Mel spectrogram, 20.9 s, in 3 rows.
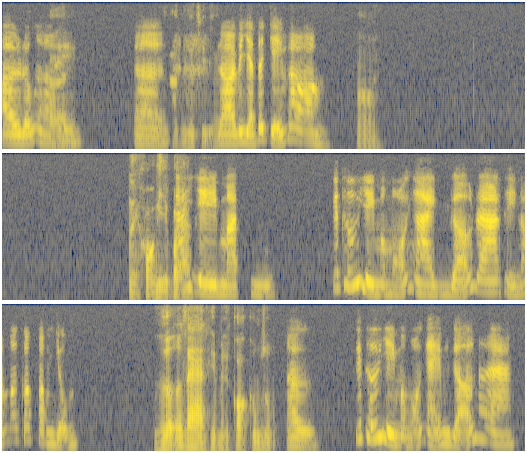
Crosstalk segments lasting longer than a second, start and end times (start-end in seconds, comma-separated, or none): none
